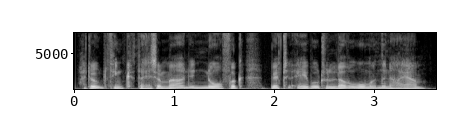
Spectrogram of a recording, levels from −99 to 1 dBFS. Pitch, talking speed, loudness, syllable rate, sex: 130 Hz, 280 wpm, -17 LUFS, 7.3 syllables/s, male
